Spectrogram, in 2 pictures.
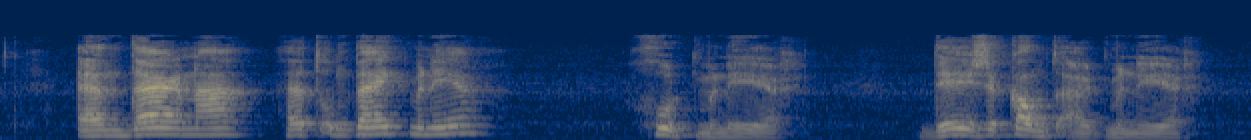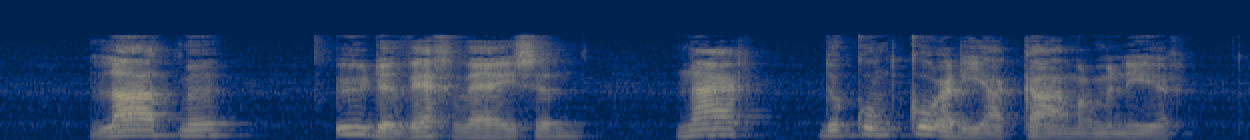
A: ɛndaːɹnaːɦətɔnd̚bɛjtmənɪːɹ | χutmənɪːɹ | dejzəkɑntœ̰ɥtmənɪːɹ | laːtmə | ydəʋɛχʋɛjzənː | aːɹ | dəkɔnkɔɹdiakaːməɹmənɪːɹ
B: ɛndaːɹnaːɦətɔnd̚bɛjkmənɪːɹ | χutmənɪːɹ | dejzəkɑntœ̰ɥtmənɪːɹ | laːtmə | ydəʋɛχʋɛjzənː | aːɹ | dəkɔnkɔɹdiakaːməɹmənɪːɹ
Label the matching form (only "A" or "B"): A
